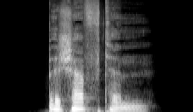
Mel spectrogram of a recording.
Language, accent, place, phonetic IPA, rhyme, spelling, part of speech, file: German, Germany, Berlin, [bəˈʃaftəm], -aftəm, beschafftem, adjective, De-beschafftem.ogg
- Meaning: strong dative masculine/neuter singular of beschafft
